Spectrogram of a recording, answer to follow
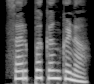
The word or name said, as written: ಸರ್ಪಕಂಕಣ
